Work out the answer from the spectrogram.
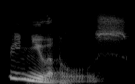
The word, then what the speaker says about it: renewables: And the stress is in the same place. Renewables.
